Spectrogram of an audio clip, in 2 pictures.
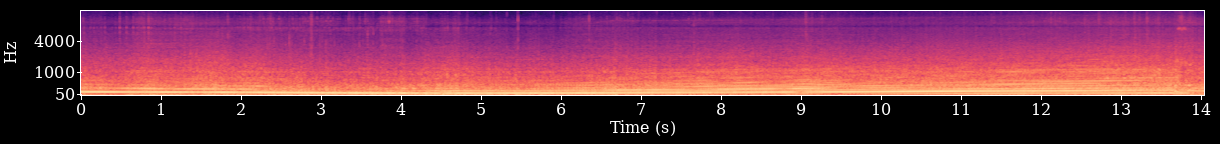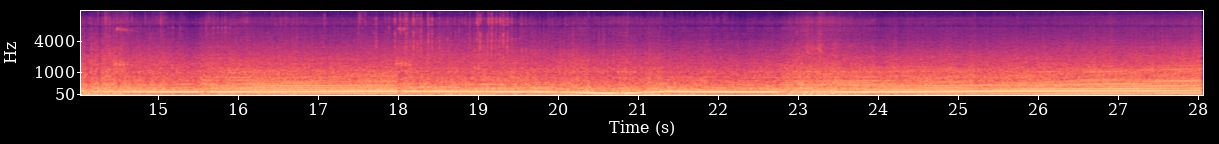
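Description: Mitsubishi Eclipse GSX's turbocharged 2.0-litre inline-four heard from inside the cabin, driven hard: the engine note falls for several seconds as the car slows, jumps up about nine seconds in as it is shifted down, then climbs and holds high under power, with one quick dip and recovery about two-thirds of the way through.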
